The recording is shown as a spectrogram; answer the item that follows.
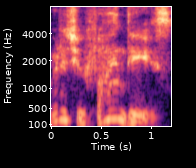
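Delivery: gasping in surprise. Voicing a character handed pink pearls by another: gasping in surprise. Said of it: "She just gasps and goes".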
